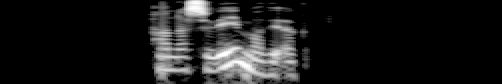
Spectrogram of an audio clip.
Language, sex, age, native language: Icelandic, female, 50-59, Icelandic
